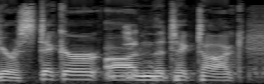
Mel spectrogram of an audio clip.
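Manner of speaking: normal talking voice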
